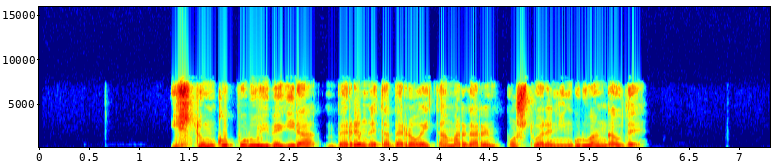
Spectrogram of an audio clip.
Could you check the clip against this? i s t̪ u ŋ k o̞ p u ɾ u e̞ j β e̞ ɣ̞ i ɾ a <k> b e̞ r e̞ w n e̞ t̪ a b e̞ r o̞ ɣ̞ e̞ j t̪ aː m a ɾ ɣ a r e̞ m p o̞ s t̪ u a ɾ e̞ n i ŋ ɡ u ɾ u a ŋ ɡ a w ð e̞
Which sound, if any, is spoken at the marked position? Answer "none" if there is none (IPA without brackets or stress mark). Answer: none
